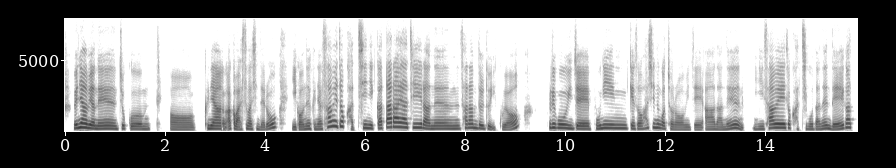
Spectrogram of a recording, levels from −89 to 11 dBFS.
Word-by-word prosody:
왜냐하면은 210 -7 +5
쪼끔 185 -4 -2 0.4
어 155 -1 -3 0.2
그냥 205 -2 +2
아까 200 +2 -1
말씀하신 180 +1 -3
대로 190 - -1 0.3
"이거는 165 +3 -2
그냥 175 0 -5
사회적 355 - +2
가치니까 235 -2 -2
따라야지."라는 245 -10 +3
사람들도 240 -7 -1
있고요. 165 - -4 0.6
그리고 260 -3 +3
이제 200 -3 +1
본인께서 230 -3 0
하시는 260 +5 -2
것처럼 160 -7 -5
이제 155 -1 -8
'아. 165 0 -6
나는 185 +9 -2 0.2
이 180 +1 -7
사회적 265 +4 +4
가치보다는 180 +4 -5
내가 210 +12 +1
205 Hz, 280 characters per minute, -24 LUFS, 180-250 Hz, 0.6 s, 왜냐하면은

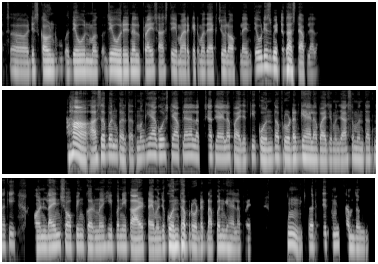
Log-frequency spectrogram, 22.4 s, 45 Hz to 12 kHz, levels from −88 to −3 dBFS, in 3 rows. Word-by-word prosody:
अ, 115 -3 -3
discount 125 0 +1 0.3
देऊन 120 0 +2
मग 115 0 -5
जे 130 0 +2
ओरिजिनल 120 0 +2
प्राईज 120 +1 0
असते 125 -1 -5
मार्केटमध्ये, 115 0 -3
एक्चुअल 115 0 -4
ऑफलाईन, 110 0 -4
तेवढीच 155 +2 +2
भेटत 135 -2 +1
असते 125 -3 +3
आपल्याला. 105 0 -6 2.5
हां, 145 -7 +8
असं 140 +3 +1
पण 150 -2 0
करतात. 120 -2 -5
मग 135 +2 -5
ह्या 160 0 +1
गोष्टी 155 +1 -2
आपल्याला 150 +1 -1
लक्षात 145 0 -3
यायला 135 0 +1
पाहिजेत, 115 -2 -1
की 140 -1 -5
कोणता 120 +2 0
प्रॉडक्ट 130 -1 0
घ्यायला 130 -3 +2
पाहिजे. 115 -1 -2
म्हणजे 115 0 -5
असं 125 +3 -3
म्हणतात 125 +1 -4
ना, 130 - -4
की 150 -1 -5 0.5
ऑनलाईन 125 +3 +3
शॉपिंग 130 0 -1
करणं 120 -1 -1
ही 130 - -2
पण 130 -1 -2
एक 125 -1 -3
आर्ट 110 +1 +5
आहे. 105 -1 +2
म्हणजे 110 +3 -3
कोणता 135 +1 +6
प्रॉडक्ट 115 -1 -2
आपण 125 +3 -1
घ्यायला 115 -2 -4
पाहिजे 105 -1 -13 0.7
हं, 130 -7 +1 0.2
तर 130 -1 -1
ते 130 +4 -8
तुम्ही 145 -1 -4 0.2
समजून 115 -3 -2
घ्या. 110 - -14
125 Hz, 150 wpm, -25 LUFS, 115-135 Hz, 2.5 s, हां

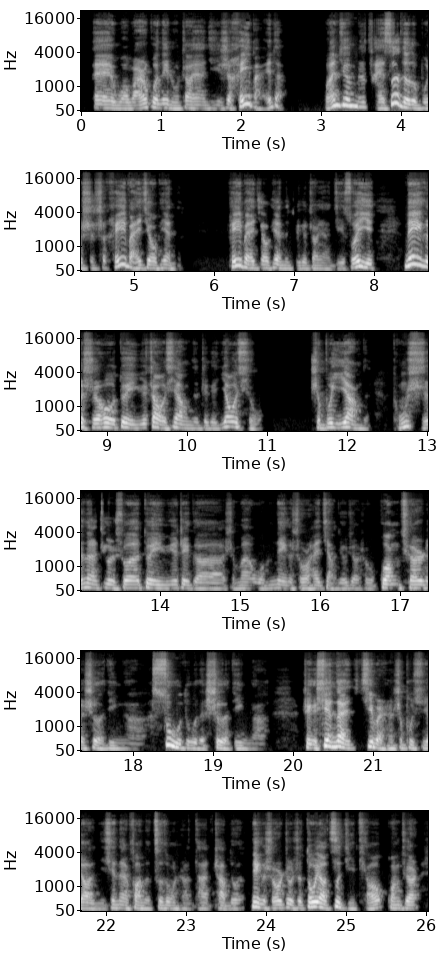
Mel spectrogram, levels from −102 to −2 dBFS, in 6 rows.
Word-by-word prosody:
哎， 145 -3 -1
我 125 -1 -6
玩 125 +1 -4
儿 160 - +1
过 170 -2 -1
那 155 0 -4
种 120 -3 -7
照 145 +2 -5
相 135 -1 -9
机 125 +1 -17
是 120 - -5
黑 225 +9 +3
白 - - -8
的， - - -7 0.5
完 245 - +3
全 245 -2 +5
没 215 -3 +2
有 - - -6
彩 125 0 -3
色 115 - +4
的 160 -4 +4
都 140 - +2
不 125 0 -7
是， 120 +2 -8
是 115 - -10
黑 235 +7 +1
白 135 -10 -2
胶 135 0 -2
片 140 0 -7
的， 110 - -13 0.6
黑 220 +4 +5
白 140 - 0
胶 140 +2 -6
片 155 -1 -3
的 - - -10
这 120 - -19
个 120 -1 -10
照 120 +1 -11
相 110 -1 -16
机。 115 +1 -14
所 170 - +3
以， 165 -7 +2 0.3
那 265 +3 +7
个 195 -4 +4
时 160 0 +2
候 170 -1 +4
儿 - - 0
对 155 -5 +2
于 155 +3 -6
照 155 -4 +1
相 140 0 -3
的 125 -1 -13
这 120 - -11
个 120 - -10
要 195 -2 +1
求， 110 - -8 0.6
是 - - -6
不 170 +6 -1
一 160 -1 -5
样 170 -9 +2
的。 110 -1 -15 0.3
同 180 +7 -1
时 145 -7 -4
呢， 155 -4 -3
就 150 +1 -5
是 120 - -5
说 145 +3 0
对 145 -1 -1
于 135 +2 -8
这 145 -2 -4
个 120 -2 -8
什 110 - -19
么， 130 +2 -9 0.2
我 120 - -10
们 130 +4 -15
那 140 -2 -5
个 125 - -14
时 115 - -12
候 125 - -4
儿 - - -6
还 130 +1 -7
讲 115 -1 -11
究 115 +1 -11
就 125 -1 -12
是 105 - -26
说， 115 -1 -15
光 150 +2 +1
圈 145 +2 -3
儿 145 0 +1
的 135 - -6
设 115 0 -2
定 115 0 -8
啊， 105 -1 -21 0.2
速 225 - +7
度 130 -3 -5
的 110 -1 -6
设 110 +2 0
定 115 -1 -8
啊， 105 - -21 0.6
这 - - +2
个 - - +2
现 225 -6 +8
在 195 -8 +9
基 160 +10 +1
本 130 -10 +2
上 115 +2 -4
是 115 - -5
不 130 +2 -6
需 120 +3 -7
要， 120 -3 0
你 105 0 -16
现 140 +6 -5
在 135 -2 -7
放 120 +1 -4
到 110 - -8
自 135 +4 -4
动 125 -3 -6
上， 110 -2 -17
它 120 -1 -10
差 125 - -4
不 110 - -10
多 115 +1 -10
那 190 -2 +5
个 145 - -5
时 130 - -5
候 140 - +3
儿 - - +1
就 150 -3 -1
是 135 - -4
都 190 +9 +9
要 170 -5 +6
自 160 +10 +3
己 115 -7 -9
调 125 +6 -3
光 135 -2 -5
圈 135 +2 0
儿， 135 - -5
135 Hz, 315 characters per minute, -23 LUFS, 120-155 Hz, 0.6 s, 在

